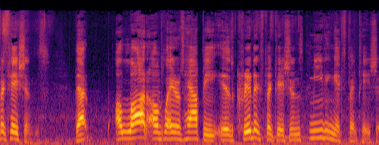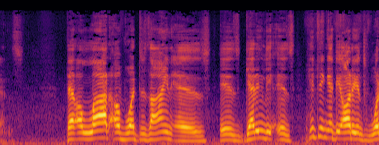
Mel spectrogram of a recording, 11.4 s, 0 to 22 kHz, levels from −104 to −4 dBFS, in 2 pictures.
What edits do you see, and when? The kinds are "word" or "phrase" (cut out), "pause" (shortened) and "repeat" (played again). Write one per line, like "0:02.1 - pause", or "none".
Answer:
0:02.4 - word
0:04.6 - word
0:08.9 - pause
